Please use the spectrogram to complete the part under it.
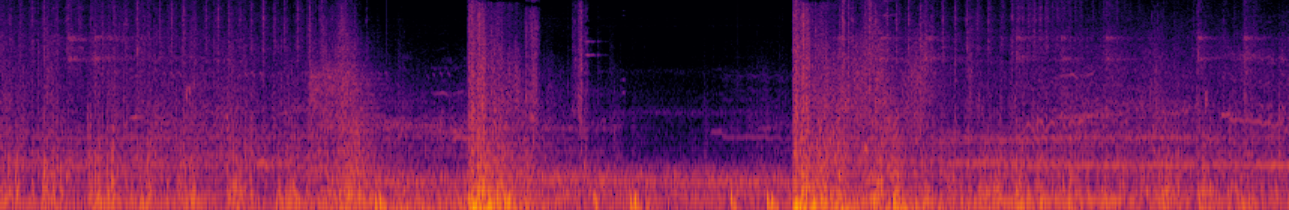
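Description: Gunfire in the Red Dead Redemption video game as coyotes are shot near livestock, sharp loud bursts at about five and eight seconds over steady horse hoof clip-clop and game ambience.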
